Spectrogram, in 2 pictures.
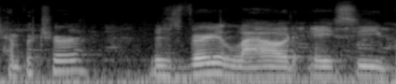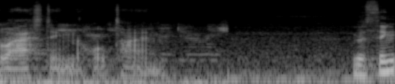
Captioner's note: loud announcements rambling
